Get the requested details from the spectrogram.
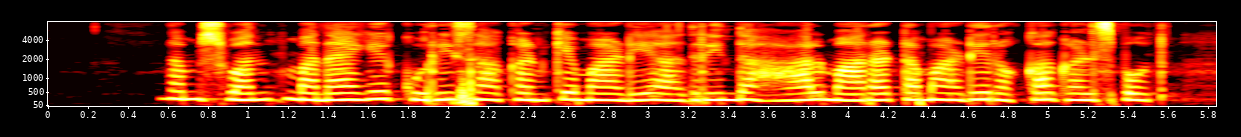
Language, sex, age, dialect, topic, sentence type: Kannada, female, 18-24, Northeastern, agriculture, statement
